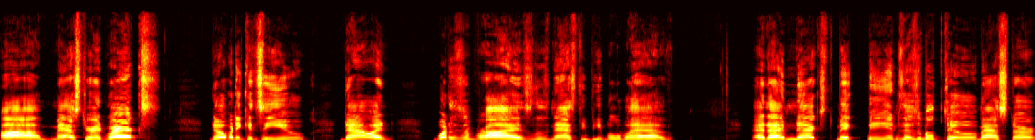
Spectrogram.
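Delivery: crackling, very high, loud, gleeful goblin cackle. The goblin sees its master turn invisible, crackling gleeful goblin voice. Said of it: "The goblin crackles with glee".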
